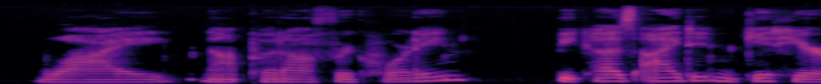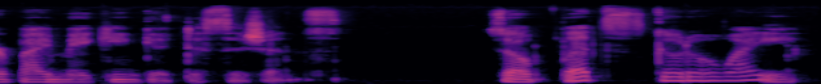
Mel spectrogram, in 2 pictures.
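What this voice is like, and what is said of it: Ragged, worn voice. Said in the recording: “my voice is a little ragged today”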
